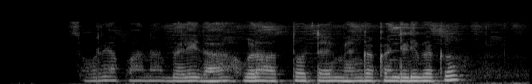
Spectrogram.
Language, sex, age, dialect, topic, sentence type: Kannada, male, 18-24, Northeastern, agriculture, question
